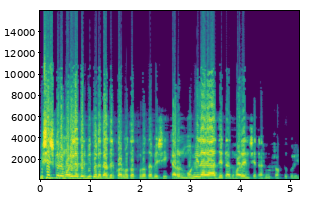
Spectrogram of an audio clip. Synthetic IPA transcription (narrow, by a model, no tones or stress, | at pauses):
biʃeʃkoɾemoɦilad̪eɾbʱit̪oɾet̪ad̪eɾkɔɾmot̪ɔt̪̚poɾot̪abeʃikaɾonmoɦilaɾad͡ʑeʈad̪ʱɔɾenʃeʈaʃuʃɔk̚t̪okoɾin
